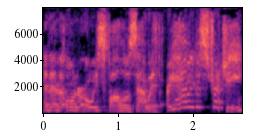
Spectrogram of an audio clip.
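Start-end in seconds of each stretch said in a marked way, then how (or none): 1.6-2.7 high-pitched fake English accent. Speaker imitates a dog owner talking to their stretching dog, in an english accent. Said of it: "in an English accent".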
